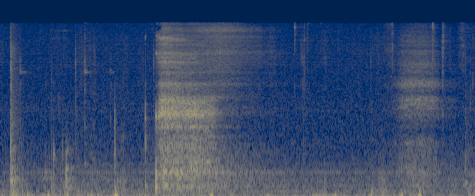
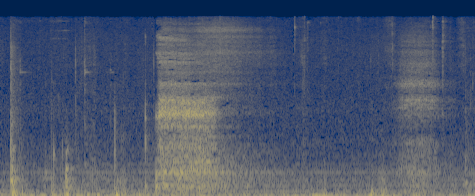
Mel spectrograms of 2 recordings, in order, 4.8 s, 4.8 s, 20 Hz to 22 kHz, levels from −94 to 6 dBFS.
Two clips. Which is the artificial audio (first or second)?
first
